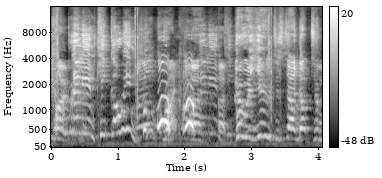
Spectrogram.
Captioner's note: exclaims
